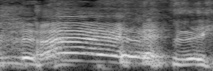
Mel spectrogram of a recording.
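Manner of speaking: high-pitched hey, playfully called out; hammed-up holler across the room; mock hollered greeting. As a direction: echo an over-eager greeter. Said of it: "had to scream from across".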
